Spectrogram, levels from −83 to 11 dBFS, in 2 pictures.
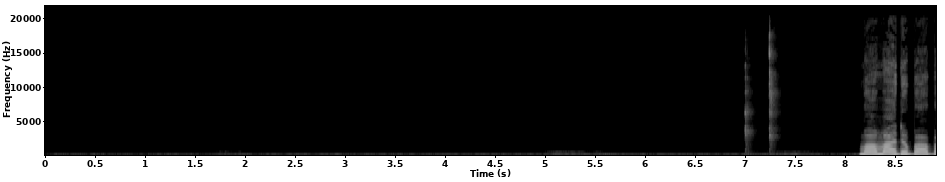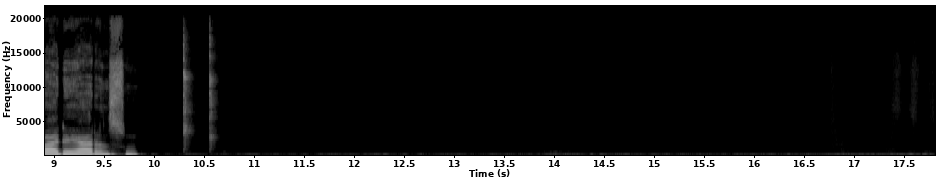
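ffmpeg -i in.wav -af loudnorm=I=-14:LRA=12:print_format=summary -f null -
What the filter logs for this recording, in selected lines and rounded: Input Integrated:    -24.7 LUFS
Input True Peak:     -11.9 dBTP
Input LRA:            23.9 LU
Input Threshold:     -42.1 LUFS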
